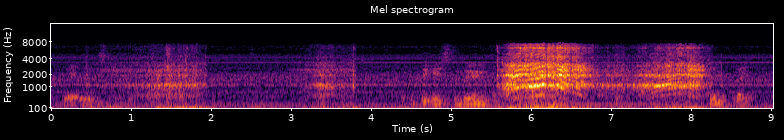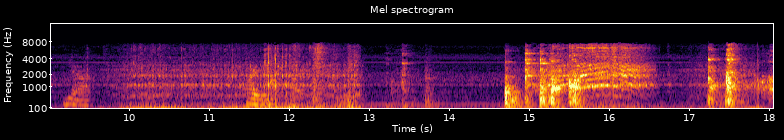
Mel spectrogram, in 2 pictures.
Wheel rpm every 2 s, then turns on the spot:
10, 10, 20, 70, 10, 30, 10, 50, 20.
0-2 10-14 16-18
